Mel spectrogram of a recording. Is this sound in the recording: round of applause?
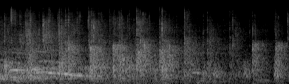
yes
